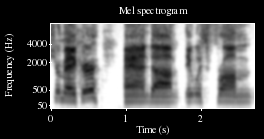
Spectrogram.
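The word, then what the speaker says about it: D'yer Mak'er: Zeppelin guys here but the song is gerer which some people might call dire maker but it's actually pronounced jamaer and um it was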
